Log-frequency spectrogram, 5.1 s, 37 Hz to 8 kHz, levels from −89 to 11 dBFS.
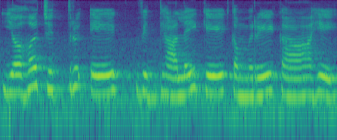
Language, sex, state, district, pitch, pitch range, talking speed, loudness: Hindi, female, Madhya Pradesh, Dhar, 225 Hz, 210-235 Hz, 95 wpm, -14 LUFS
